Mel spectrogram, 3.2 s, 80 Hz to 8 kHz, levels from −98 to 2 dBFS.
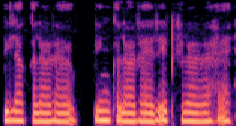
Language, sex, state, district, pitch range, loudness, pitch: Hindi, female, Uttar Pradesh, Hamirpur, 195-220 Hz, -17 LUFS, 205 Hz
